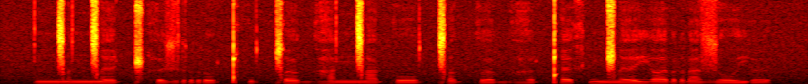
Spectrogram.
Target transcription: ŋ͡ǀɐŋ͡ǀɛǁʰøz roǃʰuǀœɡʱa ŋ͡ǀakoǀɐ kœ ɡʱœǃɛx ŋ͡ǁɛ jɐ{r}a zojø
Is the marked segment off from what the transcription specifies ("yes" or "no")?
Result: no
